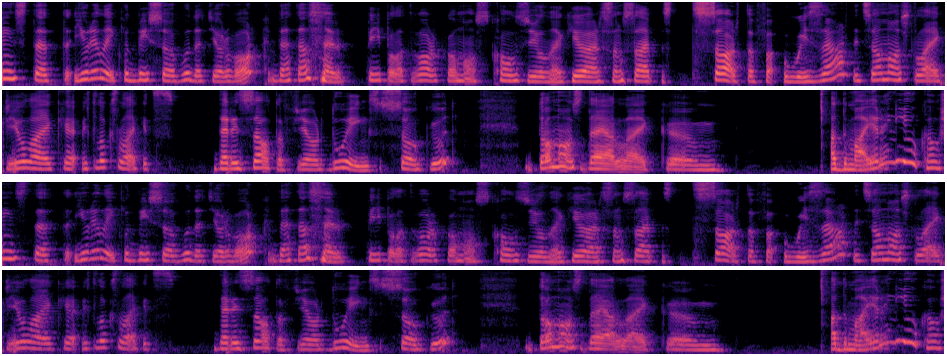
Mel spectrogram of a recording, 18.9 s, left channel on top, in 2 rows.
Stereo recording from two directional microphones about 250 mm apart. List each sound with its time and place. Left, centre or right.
0.0 s speech: left
17.6 s speech: left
